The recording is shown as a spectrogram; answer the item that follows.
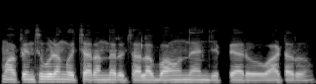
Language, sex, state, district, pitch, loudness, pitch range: Telugu, male, Telangana, Nalgonda, 105 Hz, -17 LUFS, 100-110 Hz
